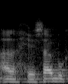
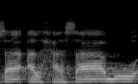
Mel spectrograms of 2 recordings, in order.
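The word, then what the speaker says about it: الحساب: Dibacanya al-hisabu bukan al-hasabu, al-husabu bukan. Ya, bukan.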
